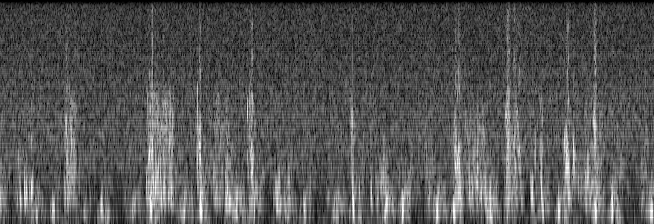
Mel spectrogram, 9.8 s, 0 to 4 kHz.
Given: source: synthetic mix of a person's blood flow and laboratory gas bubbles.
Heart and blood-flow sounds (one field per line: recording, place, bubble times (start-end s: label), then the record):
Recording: Doppler ultrasound of blood flow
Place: precordium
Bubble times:
0.00-0.04 s: bubbles
0.22-0.53 s: bubbles
0.95-1.21 s: bubbles
2.17-2.64 s: bubbles
2.93-3.07 s: bubbles
3.19-3.52 s: bubbles
3.69-3.85 s: bubbles
4.10-4.25 s: bubbles
4.31-4.38 s: bubbles
5.23-5.36 s: bubbles
5.54-5.62 s: bubbles
5.70-5.85 s: bubbles
6.79-7.44 s: bubbles
7.56-7.88 s: bubbles
7.93-8.18 s: bubbles
8.44-9.05 s: bubbles
From the record:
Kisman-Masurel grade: 233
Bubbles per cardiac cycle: several, 3 to 8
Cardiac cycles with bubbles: 50 to 99%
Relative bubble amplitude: loud (0.450 to 0.775)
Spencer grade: 3 (all of the cardiac periods contain showers or single bubble signals, but not dominating or overriding the cardiac motion signals)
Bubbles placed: anywhere in the cardiac cycle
